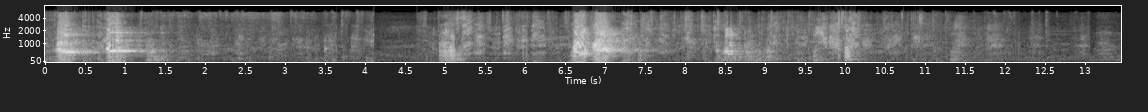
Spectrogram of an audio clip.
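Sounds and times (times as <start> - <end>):
dog barking at a cat: 0.1 - 1.6, 6.6 - 7.6.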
